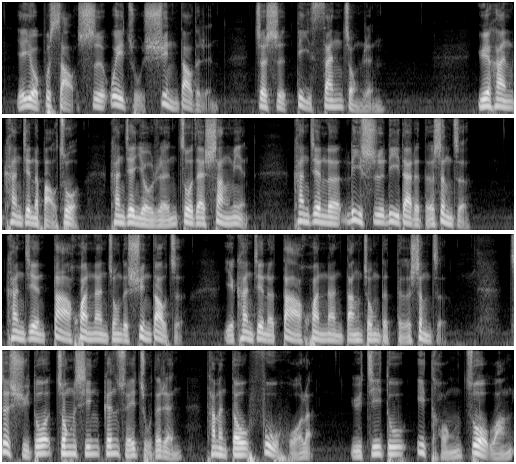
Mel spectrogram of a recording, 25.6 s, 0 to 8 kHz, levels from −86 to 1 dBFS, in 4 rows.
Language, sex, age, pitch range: Chinese, male, 50-69, 100-145 Hz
